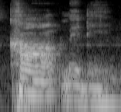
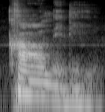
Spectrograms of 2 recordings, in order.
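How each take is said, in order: Both takes have the same delivery.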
